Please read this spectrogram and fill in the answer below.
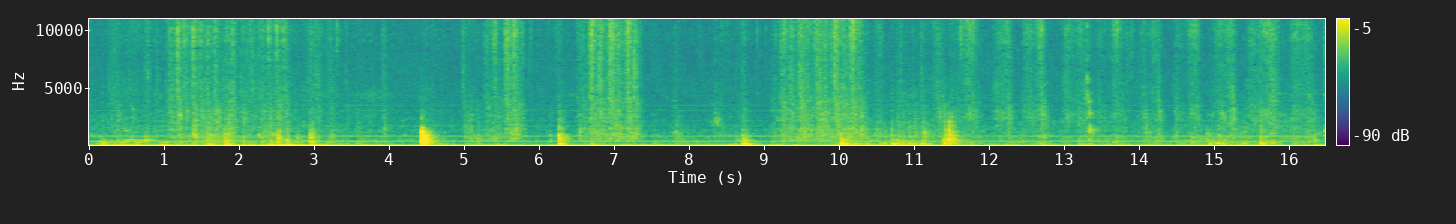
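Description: Scattered light knocks and taps from painting tools being handled at the easel, the sharpest about four and a half seconds in, over a steady faint hum.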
